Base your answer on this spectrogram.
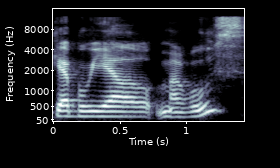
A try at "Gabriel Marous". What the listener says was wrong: Yeah, I like to say Gabriel Marous. Gabrielle tends to be for a female here in America, at least. so just Gabriel Marous.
